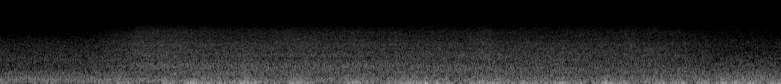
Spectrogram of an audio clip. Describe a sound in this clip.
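Waves crash and roar on a shore.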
